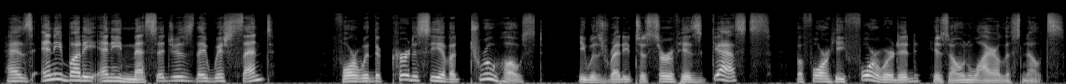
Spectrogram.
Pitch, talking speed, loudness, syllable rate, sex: 140 Hz, 165 wpm, -20 LUFS, 4.9 syllables/s, male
